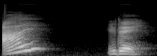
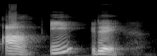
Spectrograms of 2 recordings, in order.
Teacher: La A y la I quedan unidas formando ese diptongo.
